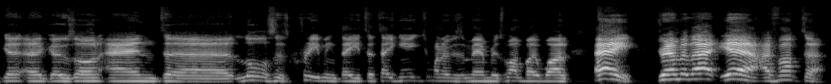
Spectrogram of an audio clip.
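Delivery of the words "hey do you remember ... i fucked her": mocking taunt. Villain taunts Data.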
